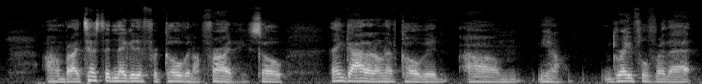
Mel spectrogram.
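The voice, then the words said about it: Hoarse, fading sick voice. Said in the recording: “I'm coughing. I have I'm losing my voice ... seeing when my voice is going to come back”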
